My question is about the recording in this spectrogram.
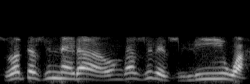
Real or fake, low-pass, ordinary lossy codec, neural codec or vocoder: real; 3.6 kHz; Opus, 64 kbps; none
